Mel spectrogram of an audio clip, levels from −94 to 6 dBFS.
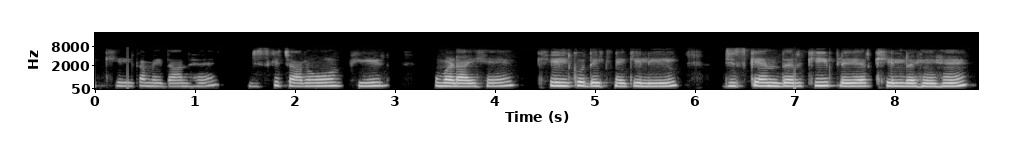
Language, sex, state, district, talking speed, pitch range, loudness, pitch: Hindi, female, Uttarakhand, Uttarkashi, 155 wpm, 220-250 Hz, -19 LUFS, 230 Hz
